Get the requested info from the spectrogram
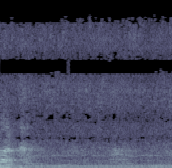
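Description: A steady mechanical hum with a constant low tone under an even whir, with the end of a man's spoken word at the very start.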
